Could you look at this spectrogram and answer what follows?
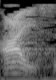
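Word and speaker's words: eis: The word into is the Greek word ace, or ice is how it's pronounced.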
